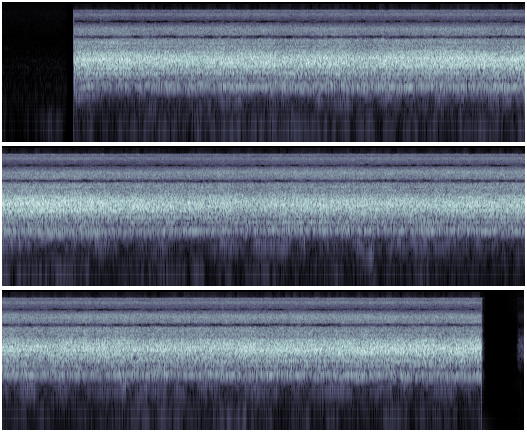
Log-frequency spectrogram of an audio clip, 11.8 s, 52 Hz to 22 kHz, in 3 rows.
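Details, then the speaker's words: LEO water pump running with excessive loud, steady hissing rush, no knock or rhythm; current draw measured about 3.6 A versus roughly 5 A expected, bearings reportedly fine, cause not yet found; motor to be separated from pump and tested alone. "শব্দটা অনেক বেশিই দেখতেছি।"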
